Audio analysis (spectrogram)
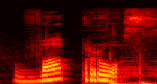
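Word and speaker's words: вопрос: noun ros you noticed the unstressed or so we say vapros and vaprossi compliment complement the unstressed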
